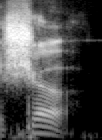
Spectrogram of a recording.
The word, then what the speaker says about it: shire: sure we say shire when we write s-h-i-r-e the british say sure for s.h.i.r.e and d-e-r-p-y darby they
